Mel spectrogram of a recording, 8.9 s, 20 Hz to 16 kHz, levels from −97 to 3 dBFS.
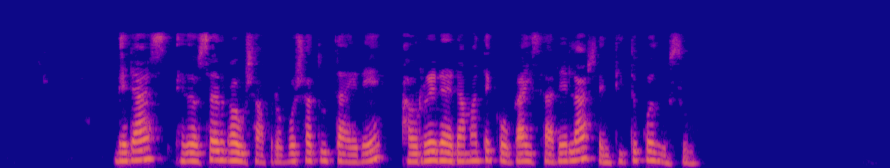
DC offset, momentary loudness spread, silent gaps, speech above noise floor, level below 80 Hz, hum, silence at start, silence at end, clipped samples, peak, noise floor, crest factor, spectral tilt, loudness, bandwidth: under 0.1%; 11 LU; none; over 54 dB; -84 dBFS; none; 1.15 s; 1.95 s; under 0.1%; -18 dBFS; under -90 dBFS; 20 dB; -6.5 dB/octave; -36 LUFS; 7.6 kHz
